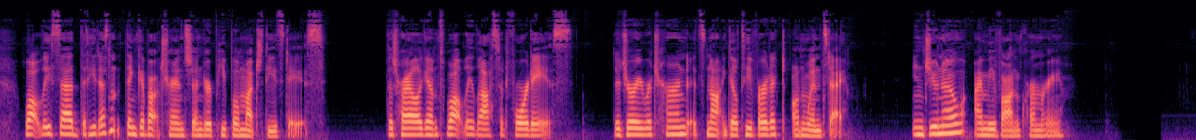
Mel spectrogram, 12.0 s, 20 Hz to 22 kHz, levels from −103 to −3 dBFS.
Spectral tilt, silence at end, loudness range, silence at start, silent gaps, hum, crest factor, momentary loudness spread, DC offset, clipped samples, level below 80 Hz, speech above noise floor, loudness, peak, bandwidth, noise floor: -6 dB/octave; 1.3 s; 2 LU; 0.25 s; none; 60 Hz at -50 dBFS; 16 dB; 11 LU; under 0.1%; under 0.1%; -64 dBFS; 58 dB; -24 LUFS; -10 dBFS; 15.5 kHz; -82 dBFS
